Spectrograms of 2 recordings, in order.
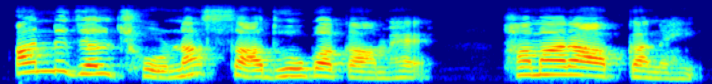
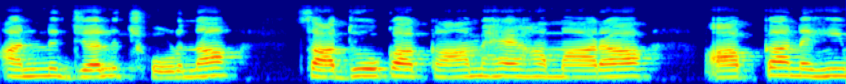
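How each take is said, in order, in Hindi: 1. शब्दों में विराम-चिह्नों पर ठहराव है। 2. शब्द बिना विराम-ठहराव के एक-दूसरे में चलते जाते हैं। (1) "विराम चिन्हों के प्रयोग करने के बाद" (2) "अगर हम इसे अ, पढ़ते हैं और कहीं कोई विराम चिन्ह नहीं है"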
